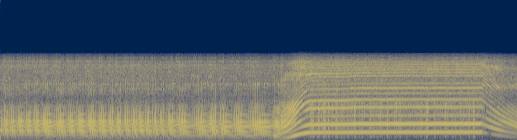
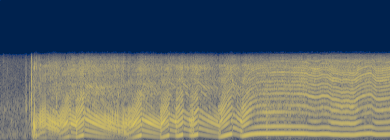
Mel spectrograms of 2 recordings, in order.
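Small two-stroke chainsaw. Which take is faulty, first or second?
first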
